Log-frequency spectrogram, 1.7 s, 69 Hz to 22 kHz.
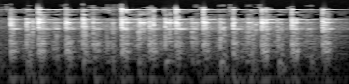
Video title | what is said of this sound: My Porsche 924 Turbo: Fixing the #exhaust, rebuilding the #wastegate and new #motormounts! | if you shake it you can hear it's uh wobbly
